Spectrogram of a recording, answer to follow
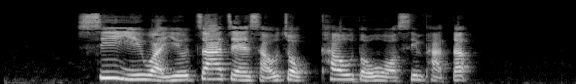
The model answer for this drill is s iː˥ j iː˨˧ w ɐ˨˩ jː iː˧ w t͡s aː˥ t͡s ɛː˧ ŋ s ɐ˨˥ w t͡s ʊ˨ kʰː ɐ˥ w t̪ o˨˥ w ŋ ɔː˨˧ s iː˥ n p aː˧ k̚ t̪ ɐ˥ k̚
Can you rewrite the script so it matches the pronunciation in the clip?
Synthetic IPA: s iː˥ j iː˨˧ w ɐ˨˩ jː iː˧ w t͡s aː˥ t͡s ɛː˧ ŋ s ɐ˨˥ w t͡s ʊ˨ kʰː ɐ˥ w t̪ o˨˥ w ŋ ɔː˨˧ s iː˥ n pʰ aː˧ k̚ t̪ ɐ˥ k̚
